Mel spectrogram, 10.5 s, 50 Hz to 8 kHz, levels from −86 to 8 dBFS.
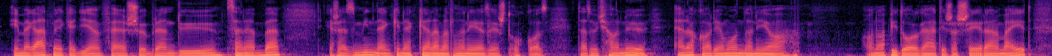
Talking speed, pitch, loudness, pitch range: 155 wpm, 105 Hz, -20 LUFS, 100-115 Hz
